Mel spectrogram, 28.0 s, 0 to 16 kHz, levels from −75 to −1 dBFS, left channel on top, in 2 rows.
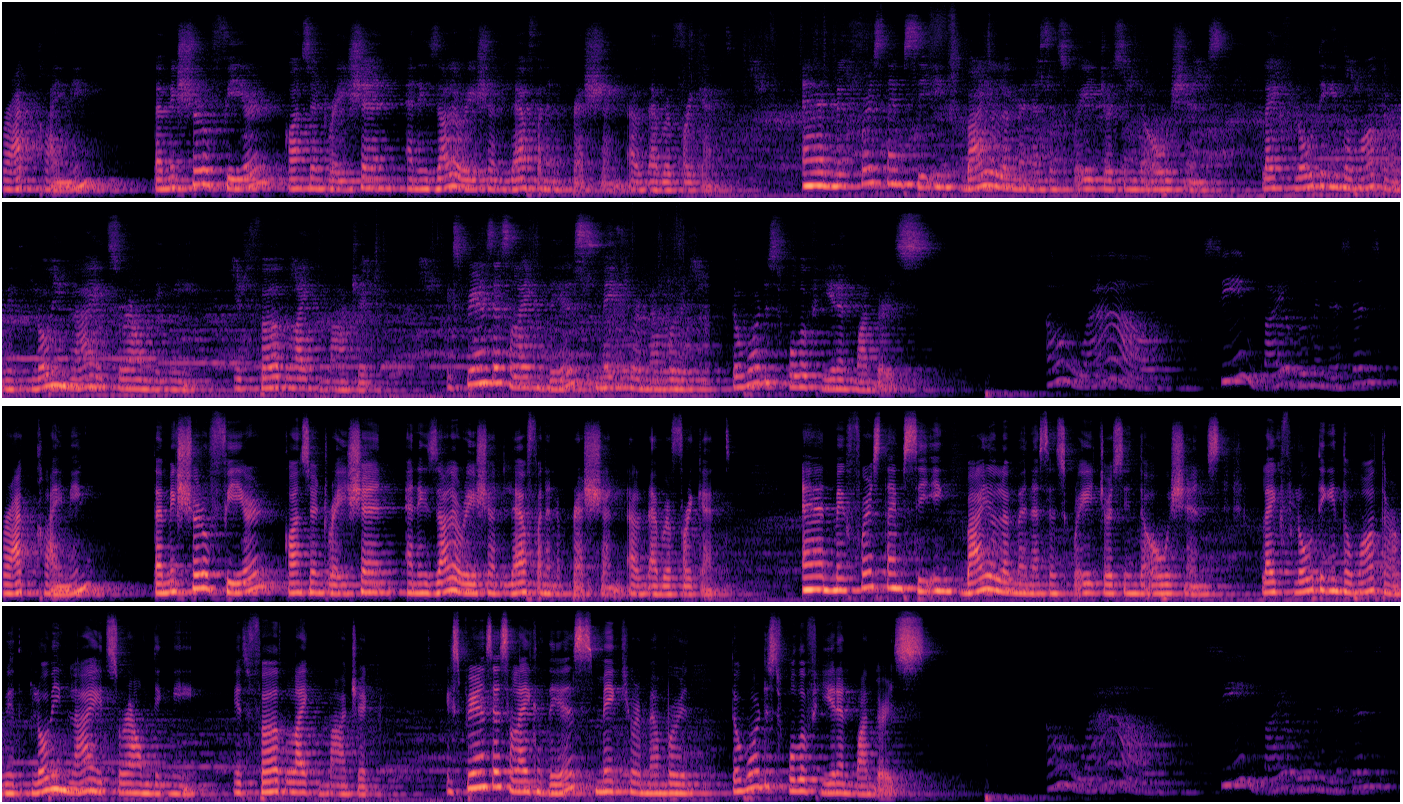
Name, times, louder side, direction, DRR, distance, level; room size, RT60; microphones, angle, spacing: voice 1, 0.0-0.9 1.5-7.2 8.0-12.2 12.6-15.9 16.3-17.7 18.4-20.9 21.3-23.2, right 4 dB, 55° right, 10 dB, 0.3 m, -26 dB
sound 1, 6.7-21.1, left 4 dB, 45° left, 0.3 m, -45 dB
voice 2, 24.4-25.6 26.0-27.8, left 2 dB, 80° left, 1 dB, 0.9 m, -45 dB
6.8 x 6.0 x 2.4 m, 1.3 s
head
